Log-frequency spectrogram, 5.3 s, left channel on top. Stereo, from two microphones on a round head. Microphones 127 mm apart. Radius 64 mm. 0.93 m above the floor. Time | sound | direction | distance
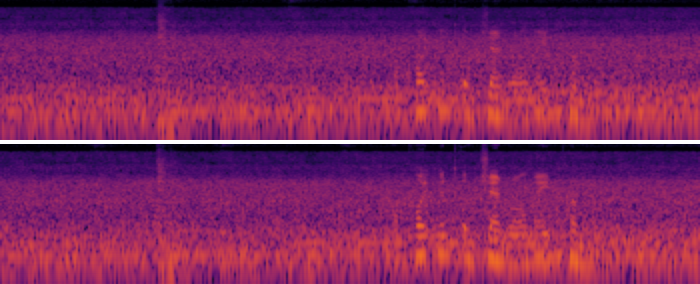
1.2 | a gunshot | 60° right (ahead or behind) | 10 m
3.0 | a man speaking | 50° right (ahead or behind) | 0.6 m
